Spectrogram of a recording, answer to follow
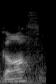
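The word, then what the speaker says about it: Gough: Bow of the Dragon Slayers, led by Hawkeye Goff, one of Gwyn's 4 knights. Yes, it is pronounced Goff, not Go. We know this because in the DLC, Goff himself pronounces his name as Goff.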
